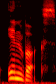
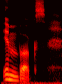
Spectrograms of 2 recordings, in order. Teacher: That's because the N sound at the end of in changes to an M sound to match the B at the beginning of books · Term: assimilation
